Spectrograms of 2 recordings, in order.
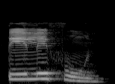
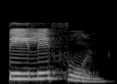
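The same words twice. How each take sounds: The two takes are said the same way.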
